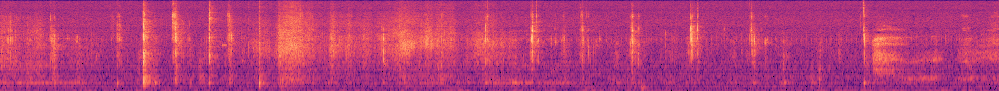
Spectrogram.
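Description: Close-miked eating sounds: chewing with many sharp wet lip smacks and mouth clicks. A paper napkin rustles against the mouth briefly around the middle.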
